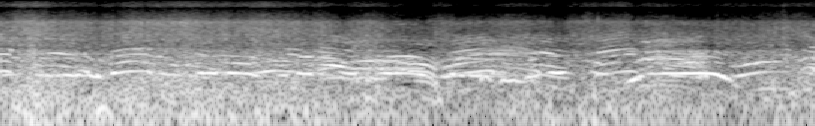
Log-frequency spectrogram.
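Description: Whitewater rapids rushing loudly around an inflatable raft, with wind buffeting the action-camera microphone, and several people yelling and whooping over the noise of the water.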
